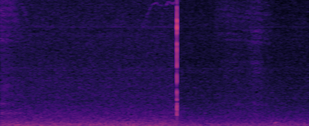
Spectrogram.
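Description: Faint, steady room noise with a single short, sharp click a little over two seconds in.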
